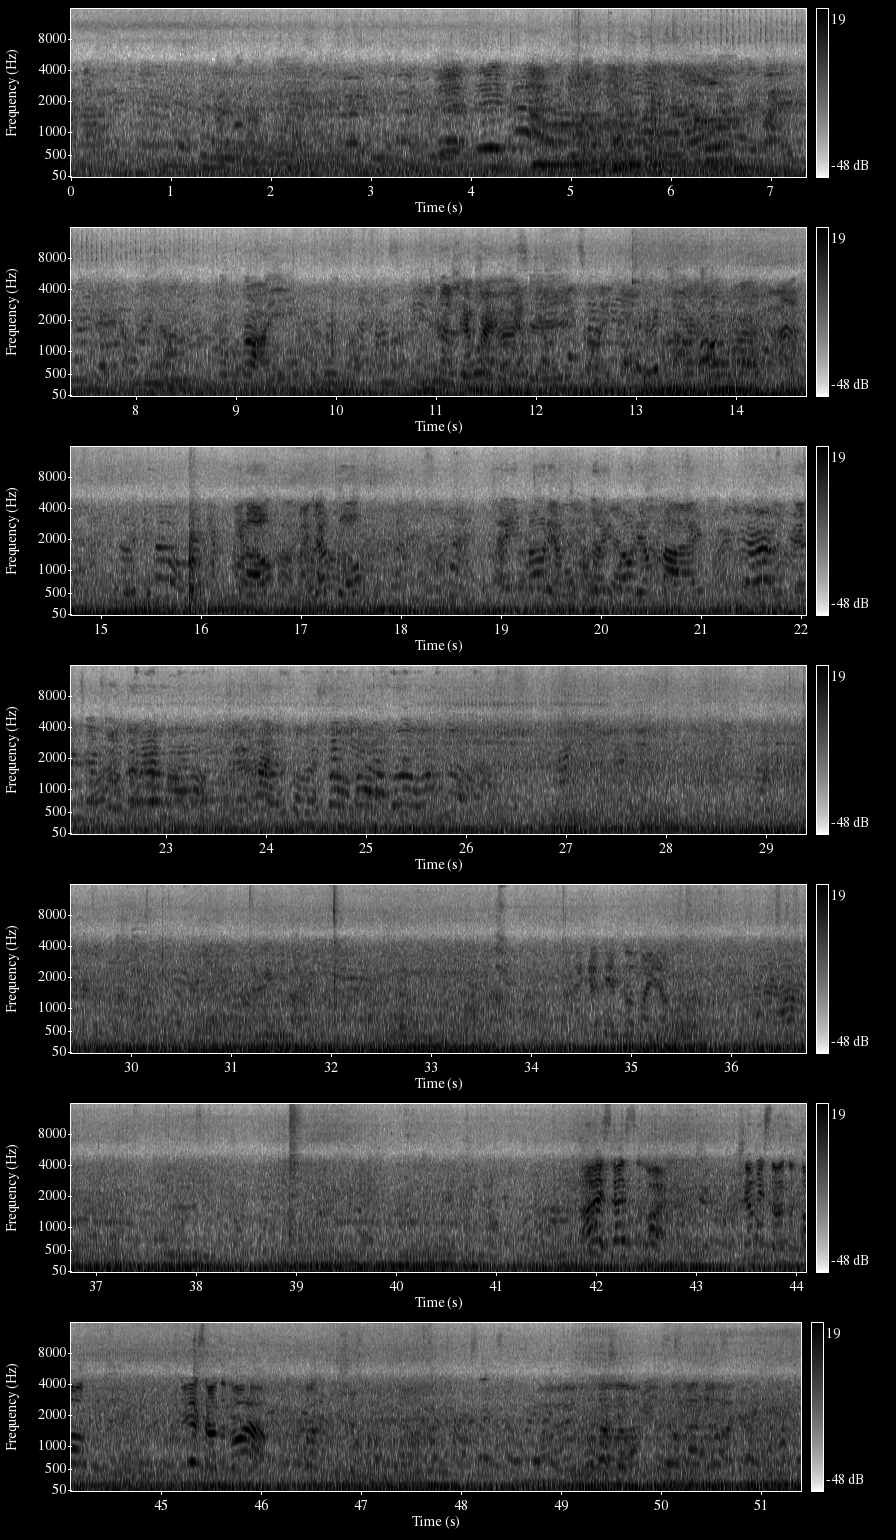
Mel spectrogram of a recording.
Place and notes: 雙和市場, Wanhua Dist., Taipei City - Walking in the traditional market
Walking in the traditional market, traffic sound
